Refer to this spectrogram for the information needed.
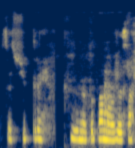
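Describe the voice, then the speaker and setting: A young woman vlogging casually into a handheld mic at home, chatty and quick to laugh, trailing off and restarting her thoughts. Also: fairly high pitch, little pitch movement, dark tone, breathy edge. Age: young adult. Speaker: content creator. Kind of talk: casual vlog chat. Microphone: handheld microphone.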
